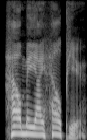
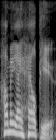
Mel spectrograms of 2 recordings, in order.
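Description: First: How may I help you? said slowly, each word clear; slow it down for learners to repeat; slow repetition. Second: Said in the usual way. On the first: Shown as a demonstration. Teacher slowly modelling the phrase for students to repeat. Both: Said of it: "Écoutez et répétez après moi".

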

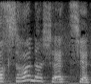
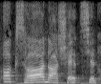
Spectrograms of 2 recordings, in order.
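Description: First: Mocking echo of his pet name; wife mimicking her husband's pet name, mocking; mock imitation. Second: Slow, louder sneering mimicry; wife loudly mimicking her husband's pet name, slow and scornful; loud mocking echo. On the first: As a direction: parrot him sarcastically. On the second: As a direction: drag out his words with scorn. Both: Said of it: "hör doch auf mit dem albernen Schätzchengetue".

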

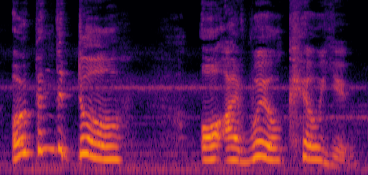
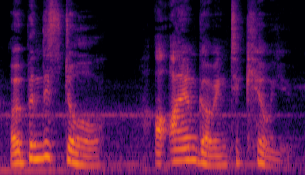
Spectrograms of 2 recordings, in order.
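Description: First: High, loud screaming threat, slowing down; furious screaming. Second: Loud threatening shout; angry shouting. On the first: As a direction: scream it with rage, dragging the end. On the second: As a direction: yell it through the door. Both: Retold or imitated. Neighbor threatening through door.

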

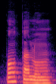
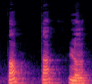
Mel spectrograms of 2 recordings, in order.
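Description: First: Said in the usual way. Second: "Pantalon" slowly as "pan", "ta", "lon"; syllable by syllable. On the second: Shown as a demonstration. Teacher counting out sounds for pupils, "Pantalon" in three slow pieces. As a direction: pause after each syllable of "Pantalon". Word modelled whole, then split.

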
